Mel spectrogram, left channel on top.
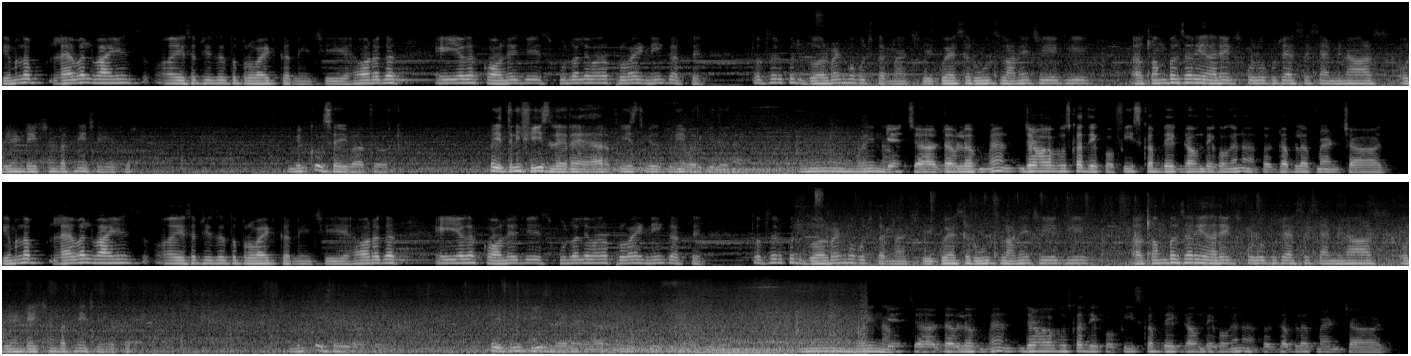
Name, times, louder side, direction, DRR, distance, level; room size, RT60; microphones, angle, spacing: voice 1, 0.0-7.1 7.5-10.9 11.3-15.4 22.0-23.0, right 1 dB, 10° right, 0.3 m, -28 dB
sound 1, 3.2-15.7, equal, 50° right, 1.2 m, -47 dB
sound 2, 7.9-22.7, right 5 dB, 70° right, 0.5 m, -36 dB
voice 2, 16.9-18.0 18.9-21.5 22.9-27.9, left 4 dB, 70° left, 0.4 m, -28 dB
7.0 x 4.0 x 6.3 m
head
